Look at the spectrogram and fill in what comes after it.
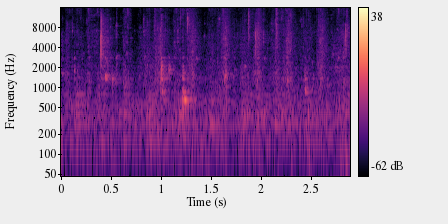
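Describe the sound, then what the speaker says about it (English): Water drips and trickles from freshly cooked linguini being shaken in a kitchen strainer, a faint, close patter of scattered droplets with no voices. "as I'm shaking, you can hear water dripping"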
